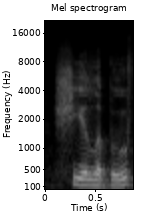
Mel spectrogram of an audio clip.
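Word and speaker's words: Shia LaBeouf: you know terrible good but painful like um Shia labou that's how you pronounce sh sh lauff he was the best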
